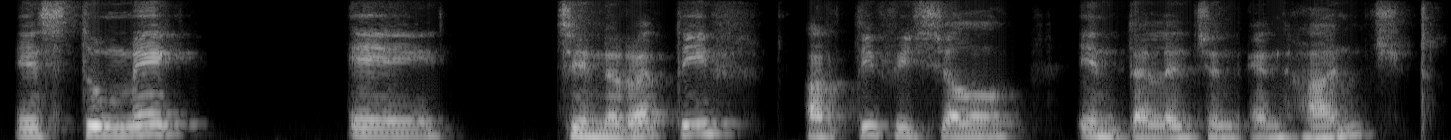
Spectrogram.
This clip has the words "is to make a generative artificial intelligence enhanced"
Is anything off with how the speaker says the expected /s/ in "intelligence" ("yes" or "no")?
yes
